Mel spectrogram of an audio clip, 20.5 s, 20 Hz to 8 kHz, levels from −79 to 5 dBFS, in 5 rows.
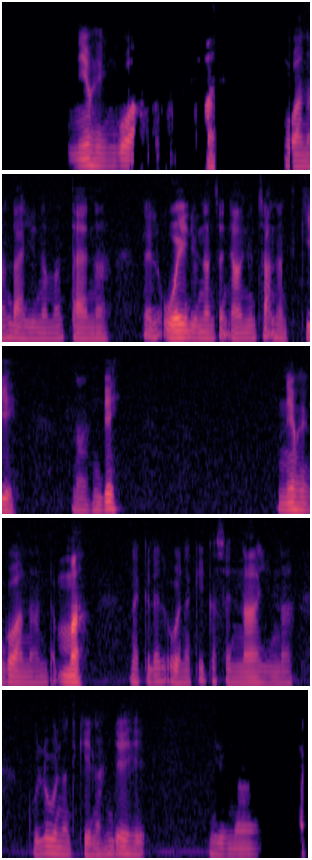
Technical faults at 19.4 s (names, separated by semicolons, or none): speech suppressed in double talk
